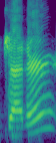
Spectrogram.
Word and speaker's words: Jetter: So Facebook, you just look at my name, Tina Jeter, and it's spelled J-E-T-T-E-R.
